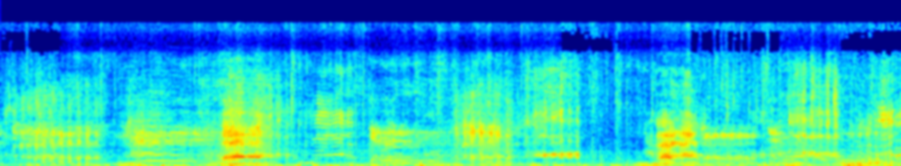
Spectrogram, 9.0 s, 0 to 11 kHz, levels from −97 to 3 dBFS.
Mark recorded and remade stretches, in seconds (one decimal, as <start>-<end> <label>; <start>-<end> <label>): 0.0-0.6 recorded; 0.6-5.6 remade; 5.6-6.2 recorded; 6.2-6.9 remade; 6.9-7.8 recorded; 7.8-8.4 remade; 8.4-9.0 recorded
